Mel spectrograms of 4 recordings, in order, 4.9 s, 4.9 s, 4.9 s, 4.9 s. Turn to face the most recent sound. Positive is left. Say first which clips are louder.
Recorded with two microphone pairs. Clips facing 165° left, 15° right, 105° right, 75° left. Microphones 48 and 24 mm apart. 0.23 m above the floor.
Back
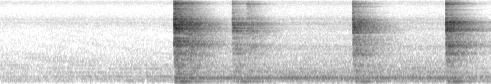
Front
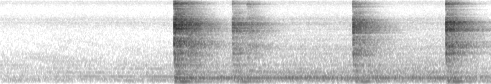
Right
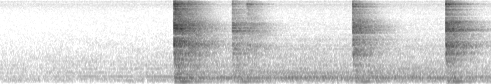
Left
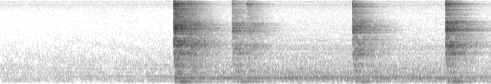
# even, right 1 dB
turn(degrees=-30)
